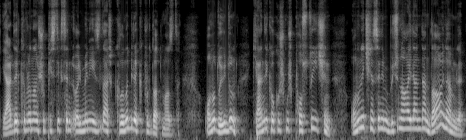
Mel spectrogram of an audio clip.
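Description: A man voicing a bitter, furious adult wizard who shouts and snarls his accusations. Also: a little high, animated, fairly quick, voice pushed up. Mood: snarling.

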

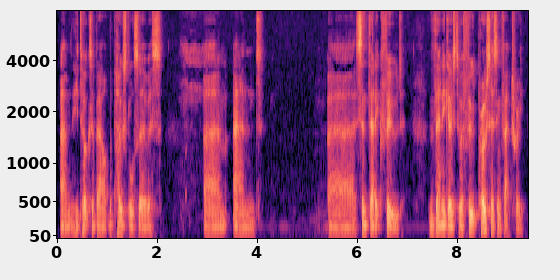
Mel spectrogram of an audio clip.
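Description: Man, deep low voice, podcast host, casual book chat, halting delivery. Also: fairly even intonation, breathy edge.

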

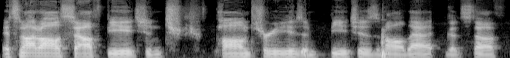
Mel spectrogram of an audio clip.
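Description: A man's voice: on the low side, little pitch movement, slow pace, fairly bright tone. A young man hosting a casual interview, talking informally with easy slang. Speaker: interviewer, host.

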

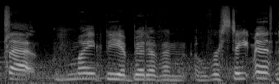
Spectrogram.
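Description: A woman's voice: on the high side, normal speed, background noise, close to an everyday voice. Woman as a blunt, sarcastic fighter. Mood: wry, sarcastic. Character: tough, sarcastic female fighter, blunt and hot-tempered. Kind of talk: radio drama acting.

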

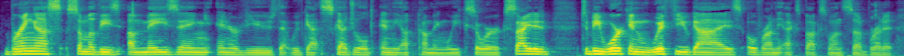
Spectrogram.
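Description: A man's voice: on the low side, moderate pace, hardly any pauses. A man hosting a casual gaming podcast, upbeat and enthusiastic, a dad in his thirties. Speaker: podcast host.

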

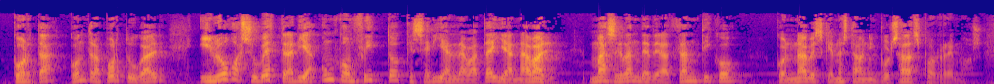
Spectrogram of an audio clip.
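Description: A man co-hosting a history show, telling stories in a lively way with stammered restarts. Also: fairly high pitch. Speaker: history co-host. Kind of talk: casual history chat.

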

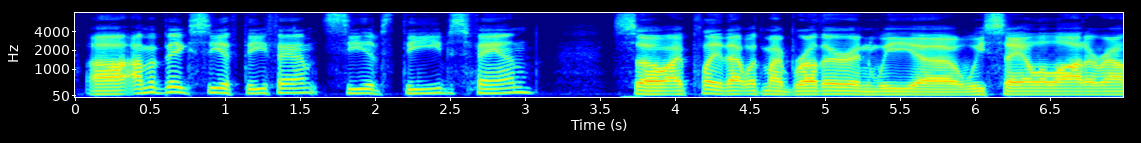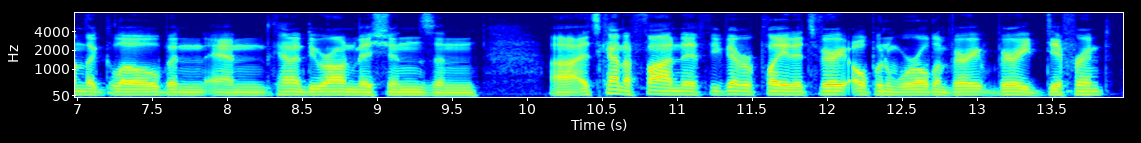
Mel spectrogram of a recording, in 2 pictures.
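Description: A man speaks in a low, crisp voice with a very dry sound. He chats casually as a guest, rambling through his answers and often restarting or correcting his words. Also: moderate pace, no room sound. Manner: animated rambling, self-correcting, peppered with "like" and "you know". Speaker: interview guest, audio drama producer. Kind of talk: casual interview chat.

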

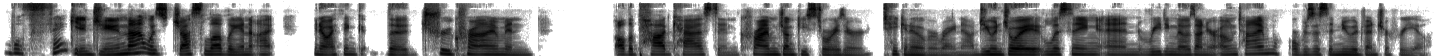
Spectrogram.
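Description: A woman's voice: fairly low pitch, normal speed, clean tone, no room sound, clean studio sound. A woman co-hosting a school podcast, chatting and interviewing in an encouraging way. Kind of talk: conversational interview.

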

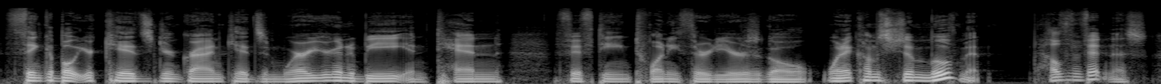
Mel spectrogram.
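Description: A man in his forties with a very low, smooth, resonant voice, talking as a fitness coach on his own podcast. He is earnest and encouraging, with plenty of fillers and restarts. The recording is dry and close. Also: fairly quick, mellow, no room sound. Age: 40s. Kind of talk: casual solo podcast talk.

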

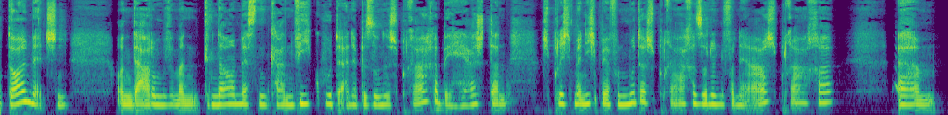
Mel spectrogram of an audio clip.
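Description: A middle-aged woman whose first language is Russian talks in a gravelly, husky voice. Her pitch stays flat and level, and she pauses often to think. The sound is dry and close, with almost no room. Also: dry recording. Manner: thoughtful, many hesitations and fillers. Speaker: guest. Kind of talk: casual conversation.

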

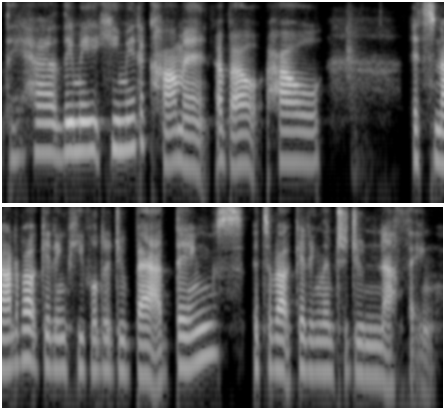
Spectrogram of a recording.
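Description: A woman's voice: fairly low pitch, normal speed, dry recording, clean studio sound. A woman co-hosting a podcast, talking through a book in a casual, reflective, conversational way. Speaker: podcast co-host.

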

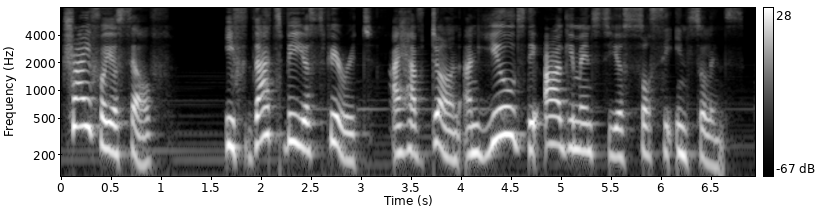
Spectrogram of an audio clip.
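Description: Lady reader doing a bossy proud young gentlewoman from an old novel, scornful, really emphatic. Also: medium pitch, very animated, a little slow, soft background music. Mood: cold, taunting. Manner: emphatic, imperious.

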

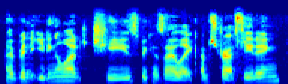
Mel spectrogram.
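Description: Congested low-voiced woman. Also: brisk. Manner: joking, wry asides. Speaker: podcast co-host. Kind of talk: casual chat.

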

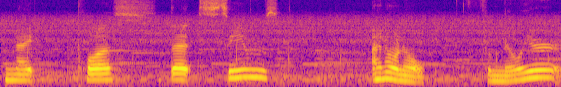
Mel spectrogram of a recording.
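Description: A woman's voice: medium pitch, expressive, very slow, darkish tone, rough recording. A woman playing a chatty sports radio announcer who thinks aloud in a conversational, scripted show with hesitant asides. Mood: puzzled, uneasy. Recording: music behind the voice.

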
